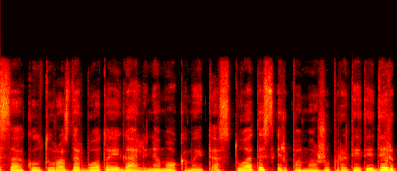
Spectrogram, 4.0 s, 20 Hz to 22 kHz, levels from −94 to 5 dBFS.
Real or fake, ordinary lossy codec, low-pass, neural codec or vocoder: real; AAC, 96 kbps; 14.4 kHz; none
